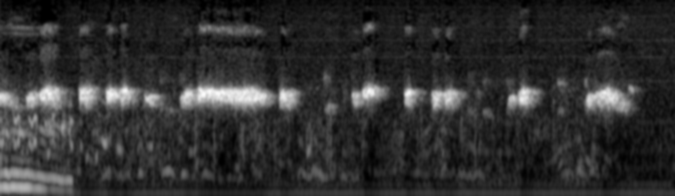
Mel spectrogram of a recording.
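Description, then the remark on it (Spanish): A school principal shrilly blows a whistle at a school as the children go to their classrooms, in a long series of short, sharp blasts, some drawn out slightly longer, over a steady low hum with faint voices in the background. “Mire, tío, esa que está ahí con el silbato es la directora”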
